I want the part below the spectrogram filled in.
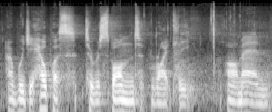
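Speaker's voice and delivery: soft, hushed opening prayer. Real, not acted. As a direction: pray quietly and reverently to God. Opens with a prayer.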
